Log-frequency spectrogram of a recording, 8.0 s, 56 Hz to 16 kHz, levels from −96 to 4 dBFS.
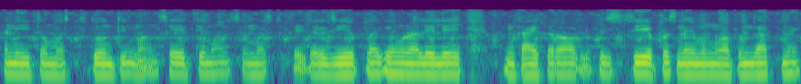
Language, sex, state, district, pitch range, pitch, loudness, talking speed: Marathi, male, Maharashtra, Washim, 115-120 Hz, 115 Hz, -17 LUFS, 140 wpm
